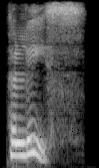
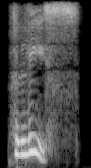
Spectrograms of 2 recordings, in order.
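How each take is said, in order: The two takes are said the same way.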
